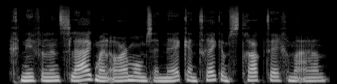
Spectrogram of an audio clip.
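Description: A woman reading a first-person audiobook in a soft, even, intimate manner. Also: lowish voice, fairly quick, no echo, clean studio sound. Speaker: audiobook narrator. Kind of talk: first-person scripted narration.

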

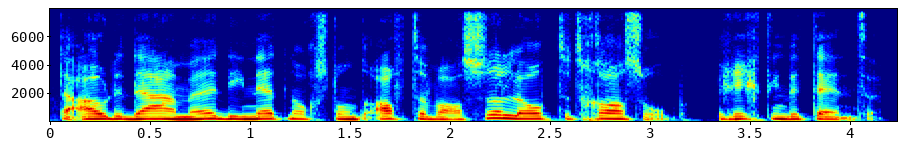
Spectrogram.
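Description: A woman narrating a first-person erotic story in an intimate, hushed and dreamy way. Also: on the low side, flat delivery, moderate pace, a little hiss or hum.

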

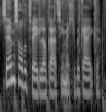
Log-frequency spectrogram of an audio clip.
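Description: A woman voicing a cheerful, warm young man who talks in a friendly, lively way. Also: fairly quick, gravelly, soft background music. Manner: friendly, lively, raised pitch.

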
